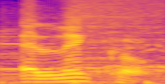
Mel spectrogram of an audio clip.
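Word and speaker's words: ἐλέγχω: This word should not be confused with the Greek word pronounced elenko and found by code G1651 in contrast to H1681, which means to refute, to rebuke, expose, correct, or to demand one's explanation.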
